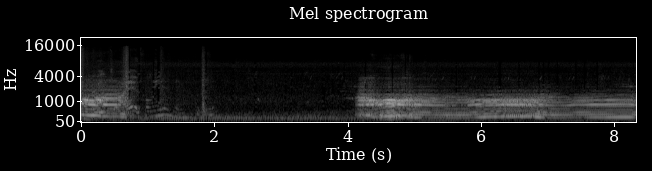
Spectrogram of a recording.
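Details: Irritated buffalo giving harmonic, moo-like calls: a short wavering call at the start, then after a quiet gap a long, loud, drawn-out bellow whose pitch dips and rises over about four seconds.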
